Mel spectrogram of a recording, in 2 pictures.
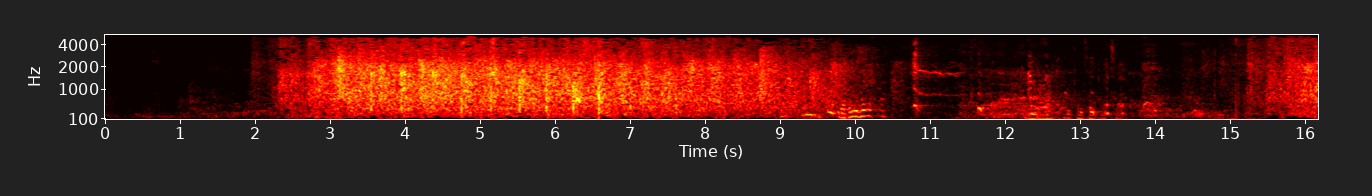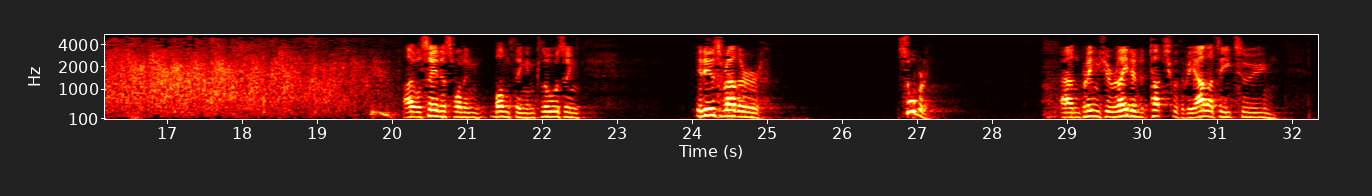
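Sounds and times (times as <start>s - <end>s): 
audience applauding: 2.0s - 10.8s, 14.9s - 20.2s
laughter: 2.7s - 14.8s
speech: 20.2s - 22.6s, 24.1s - 25.0s, 26.8s - 27.3s, 28.9s - 32.3s.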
